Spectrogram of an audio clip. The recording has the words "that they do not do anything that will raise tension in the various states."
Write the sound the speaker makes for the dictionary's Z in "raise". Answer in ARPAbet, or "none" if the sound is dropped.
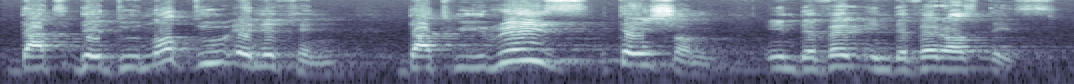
Z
